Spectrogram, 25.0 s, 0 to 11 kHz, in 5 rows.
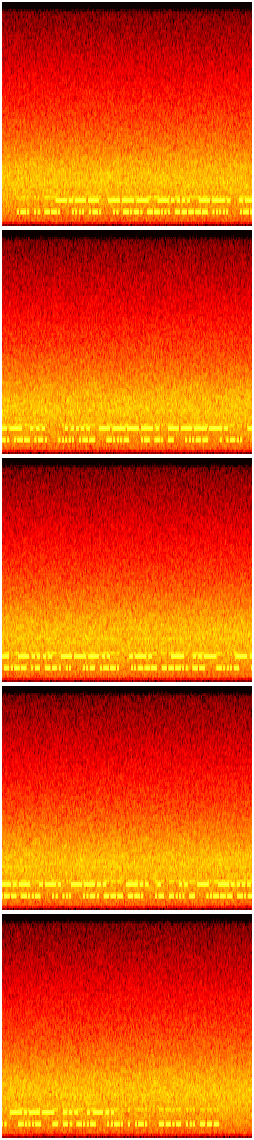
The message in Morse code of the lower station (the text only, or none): RIG HR IC705 PWR 5W <BT> ANT 3 EL YAGI UP 28M <BT> WX IS FOG ABT 2C <BT> TNX FER QSO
